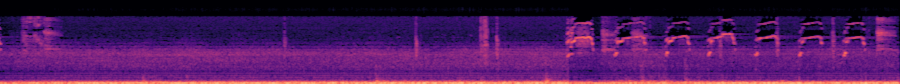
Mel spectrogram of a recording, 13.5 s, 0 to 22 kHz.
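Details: Bald eagles at a nest in southwest Florida, morning of 28 May 2023: from about the ninth second a series of high, thin, slurred chirping notes repeated roughly every half second, over heavy low rumbling wind noise.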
